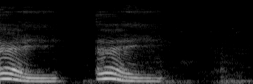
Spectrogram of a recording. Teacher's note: front tongue up, front of tongue up and wide mouth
